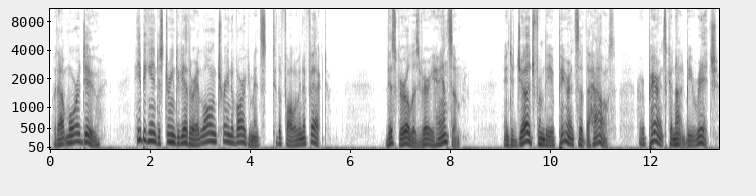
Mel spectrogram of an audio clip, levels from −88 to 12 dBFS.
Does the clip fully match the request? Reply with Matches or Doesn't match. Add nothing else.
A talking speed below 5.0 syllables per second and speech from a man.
Doesn't match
